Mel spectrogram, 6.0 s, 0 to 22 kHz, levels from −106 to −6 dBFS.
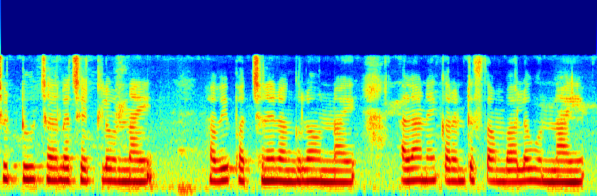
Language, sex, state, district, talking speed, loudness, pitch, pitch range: Telugu, female, Telangana, Mahabubabad, 120 wpm, -13 LUFS, 220 Hz, 210-230 Hz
